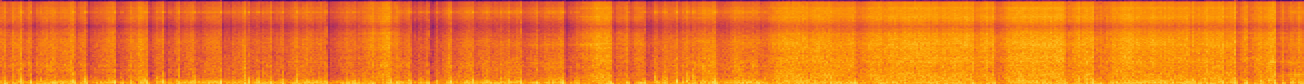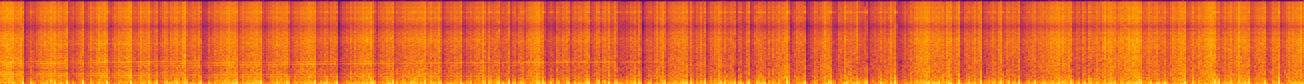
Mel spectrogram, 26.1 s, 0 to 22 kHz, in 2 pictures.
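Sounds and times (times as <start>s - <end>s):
heavy low rumble: 0.0s - 26.0s
moped engine running: 0.0s - 26.0s.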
